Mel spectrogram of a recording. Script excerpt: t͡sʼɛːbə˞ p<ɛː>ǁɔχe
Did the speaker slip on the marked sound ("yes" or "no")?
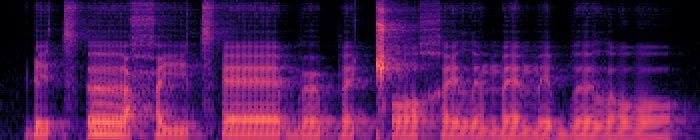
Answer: yes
